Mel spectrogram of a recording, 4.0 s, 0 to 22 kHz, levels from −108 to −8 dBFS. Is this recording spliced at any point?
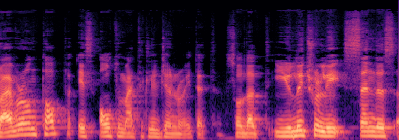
no; 0 cuts

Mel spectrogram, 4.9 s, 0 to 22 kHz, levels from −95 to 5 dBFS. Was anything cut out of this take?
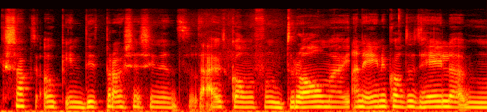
yes; 2 cuts; at 2.0 s, 3.5 s

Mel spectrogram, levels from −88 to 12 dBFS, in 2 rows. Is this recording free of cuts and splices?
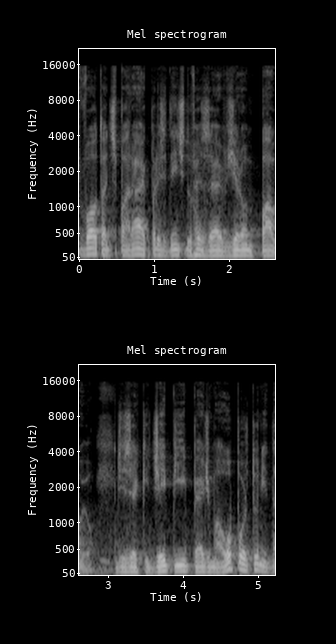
no; 3 cuts; at 0.9 s, 1.5 s, 3.1 s

